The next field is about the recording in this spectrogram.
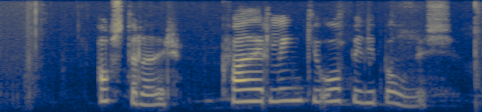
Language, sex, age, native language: Icelandic, female, 18-19, Icelandic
